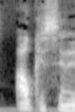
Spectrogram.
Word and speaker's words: Åkesson: But anyway, so we got Pontus, Sebastian, and Simon, and their last name is Aukesson. It has that A with a little circle, but it's pronounced more like an owl.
